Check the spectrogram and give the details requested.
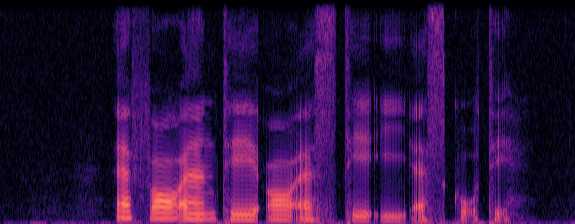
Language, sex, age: Swedish, female, 40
